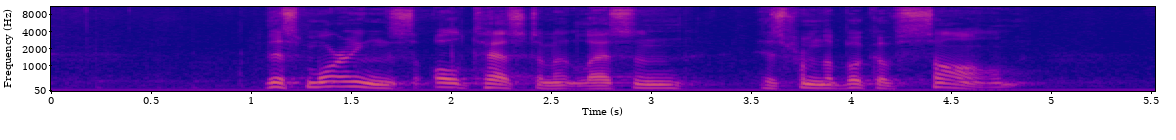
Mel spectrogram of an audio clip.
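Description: A middle-aged man reads out calmly through a microphone.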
